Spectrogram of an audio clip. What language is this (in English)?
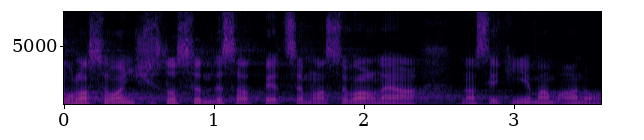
Czech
